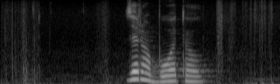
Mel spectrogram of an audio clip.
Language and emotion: Russian, neutral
